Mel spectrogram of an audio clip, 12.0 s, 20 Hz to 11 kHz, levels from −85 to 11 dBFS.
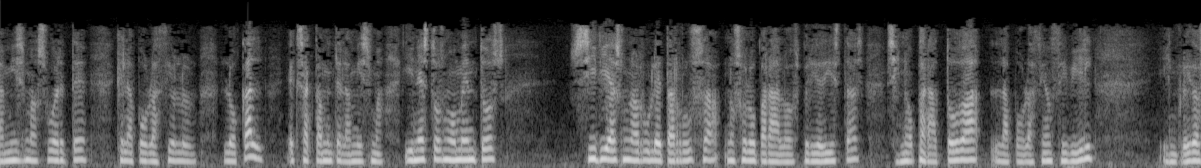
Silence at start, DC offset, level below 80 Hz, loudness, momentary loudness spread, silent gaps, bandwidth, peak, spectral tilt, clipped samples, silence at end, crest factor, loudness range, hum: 0 s; under 0.1%; -40 dBFS; -13 LUFS; 11 LU; none; 7 kHz; 0 dBFS; -6.5 dB/octave; under 0.1%; 0 s; 12 dB; 4 LU; none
